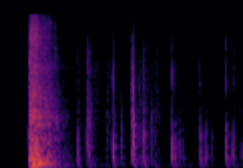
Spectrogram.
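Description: A door is shoved open with a loud thunk about a quarter second in, followed by a string of short, light knocks.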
